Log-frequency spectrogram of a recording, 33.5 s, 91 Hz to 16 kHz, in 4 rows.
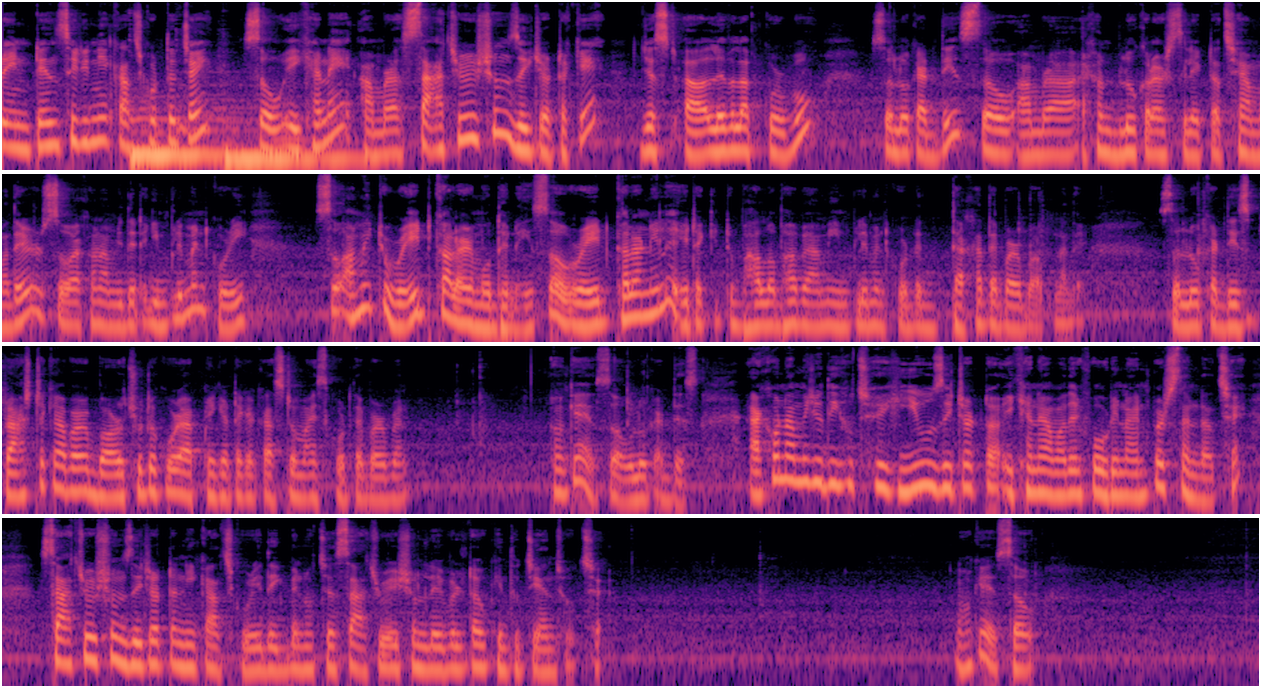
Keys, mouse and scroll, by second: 10.6 ctrl+z, 11.2 click, 15.0 click, 15.1 ctrl+z, 17.5 ], 20.6 [, 25.4 [, 27.9 ctrl+z, 28.9 click, 31.9 click, 32.0 ctrl+z, 32.8 click.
